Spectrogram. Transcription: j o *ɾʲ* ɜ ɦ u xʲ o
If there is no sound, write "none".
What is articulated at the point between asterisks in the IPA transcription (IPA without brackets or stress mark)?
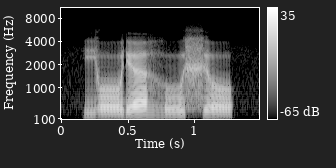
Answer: ɾʲ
